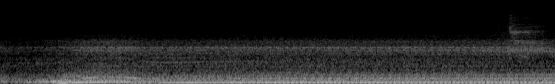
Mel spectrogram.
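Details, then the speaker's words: 2002 Ford Crown Victoria 4.6L V8, 103K miles, cold start about 50°F: held on light throttle, revs sag and bog then stall once pedal released; intermittent cold-start issue, idle air control valve suspected. "see minute i let go of the gas it starts to bog and then it shuts off"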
